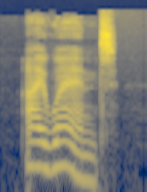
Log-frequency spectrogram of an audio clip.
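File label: i went, English, female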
